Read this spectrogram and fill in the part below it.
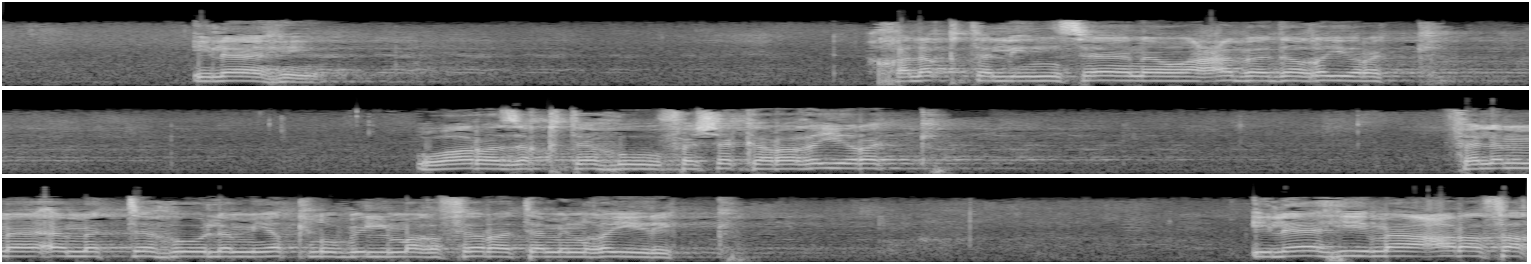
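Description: A man chants loudly through a microphone in a large echoing hall, in long melodic phrases with pauses between them.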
